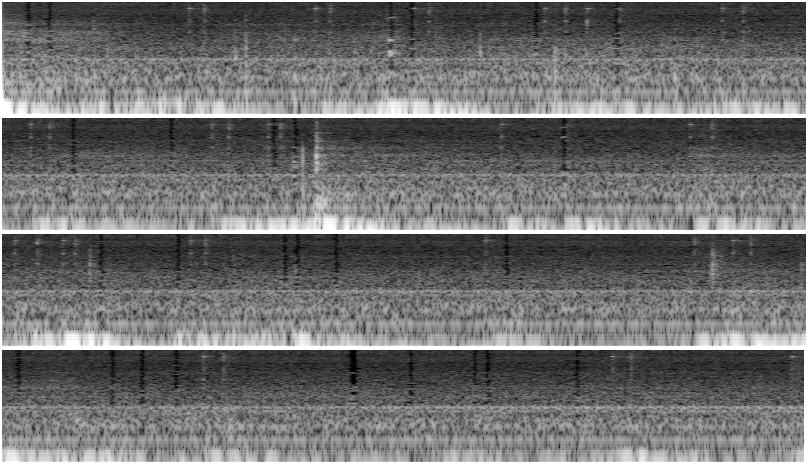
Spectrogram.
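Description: Near silence: room tone with a faint steady hum and a few faint, scattered clicks.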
